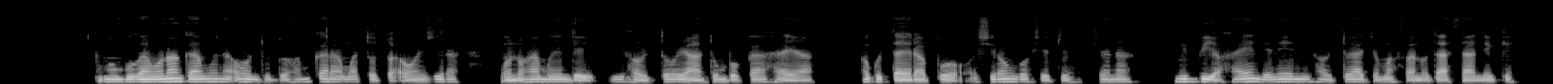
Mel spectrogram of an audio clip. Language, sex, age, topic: Oshiwambo, male, 18-24, agriculture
